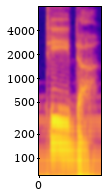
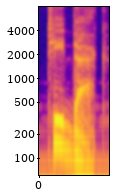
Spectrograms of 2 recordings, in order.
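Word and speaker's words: tidak: On pronunciation, the K at the end is barely pronounced, more of a stop than a sound. Ta with the throat closing where the K would be.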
